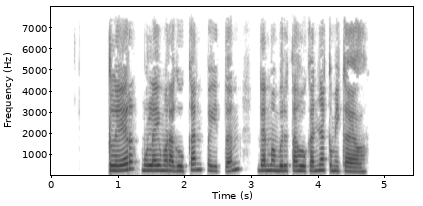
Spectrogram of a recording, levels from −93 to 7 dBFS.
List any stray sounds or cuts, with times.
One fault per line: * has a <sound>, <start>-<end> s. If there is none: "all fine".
all fine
